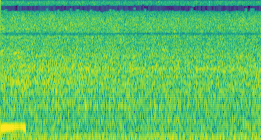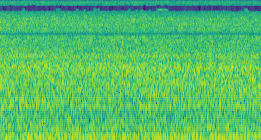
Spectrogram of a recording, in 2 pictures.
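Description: Steady low rumble of street traffic at a city intersection, with no distinct single vehicle standing out.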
